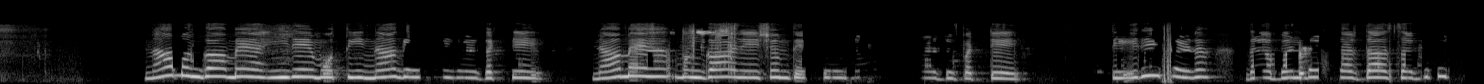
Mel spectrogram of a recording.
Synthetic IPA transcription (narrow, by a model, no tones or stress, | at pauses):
naːmɐŋɡaːmɛ̃ːɦiːɾeːmoːt̪iːnaɡeːneːnaːɡəʈːeː | naːmɛ̃ːmɐŋɡaːɾeːʃəmt̪eːt̪oːnaː | aːɾd̪əpɐʈːeː | t̪eːɾeːkɐɾd̪aːbɐnd̪aːsɐɾd̪aːsɐbkʊ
